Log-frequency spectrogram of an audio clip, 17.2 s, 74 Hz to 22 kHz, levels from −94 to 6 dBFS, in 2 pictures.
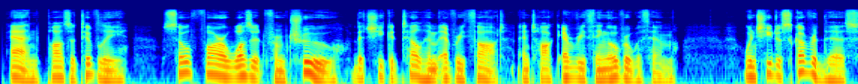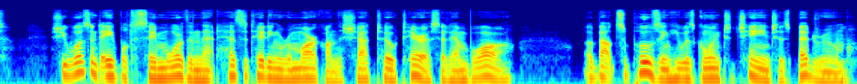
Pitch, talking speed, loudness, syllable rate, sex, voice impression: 110 Hz, 175 wpm, -21 LUFS, 5.3 syllables/s, male, masculine, very adult-like, middle-aged, very thick, slightly tensed, slightly weak, slightly dark, slightly hard, slightly muffled, fluent, cool, very intellectual, slightly refreshing, very sincere, very calm, mature, friendly, reassuring, slightly unique, elegant, slightly wild, very sweet, lively, kind, slightly modest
